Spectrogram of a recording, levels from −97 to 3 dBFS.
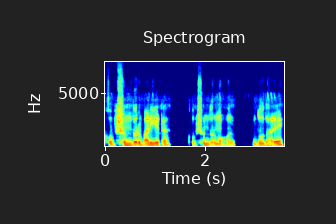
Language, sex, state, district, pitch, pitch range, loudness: Bengali, male, West Bengal, Purulia, 135 Hz, 130-145 Hz, -18 LUFS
